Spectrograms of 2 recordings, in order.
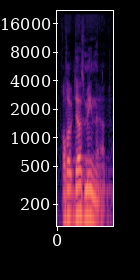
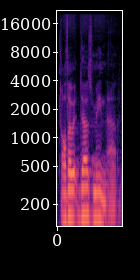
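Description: No difference in how they are said.

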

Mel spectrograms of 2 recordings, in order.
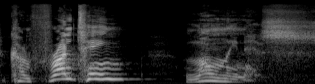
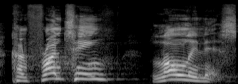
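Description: First: Lingering, sinking to a hush on loneliness; confronting pulled long, loneliness falling soft; slow drawn-out. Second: Said in the usual way. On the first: Shown as a demonstration. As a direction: stretch confronting slowly, then let loneliness drop quiet. Preacher drawing out the series title.

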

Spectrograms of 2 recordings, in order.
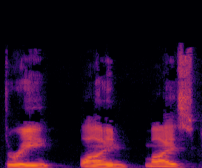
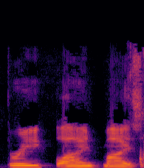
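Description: First: Each word started and stopped very slowly; very slow, clipped cadence. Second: Very slow, deliberate three blind mice; slow rhythmic cadence. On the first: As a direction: say three blind mice slowly, cutting off every word. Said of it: "start the note, stop the note". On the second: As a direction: stretch each word out slowly like a tune. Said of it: "the song Three Blind Mice". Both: Shown as a demonstration.

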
